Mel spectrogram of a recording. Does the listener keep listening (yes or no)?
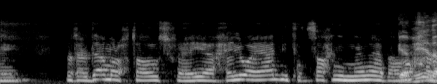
no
